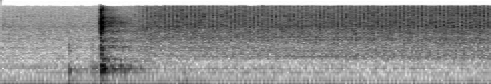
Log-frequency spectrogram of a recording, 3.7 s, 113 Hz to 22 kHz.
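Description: A 2014 Chevy Cruze with a 1.4 liter turbocharged Ecotec engine idles with a low, steady hum after a sharp click or thump near the start, heard alone without talk.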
